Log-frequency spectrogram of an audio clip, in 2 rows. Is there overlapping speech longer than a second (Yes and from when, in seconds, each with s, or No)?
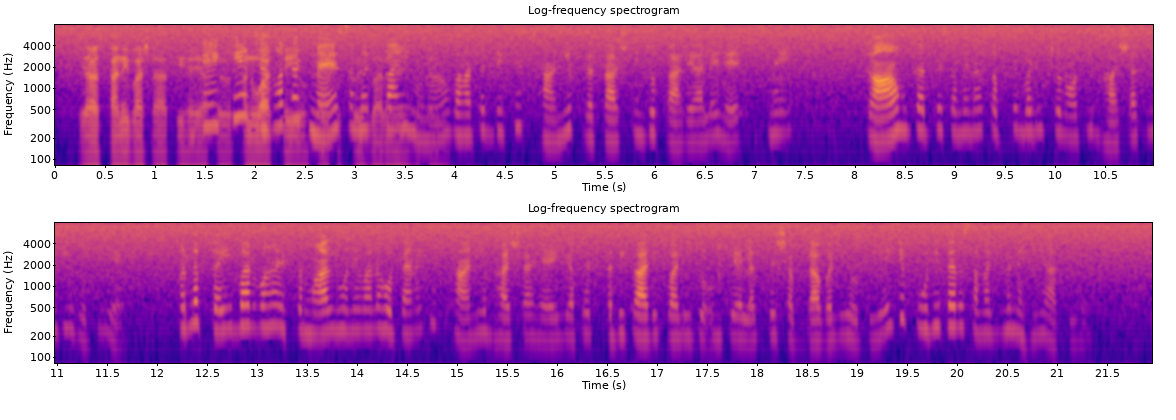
Yes, from 1.3 s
